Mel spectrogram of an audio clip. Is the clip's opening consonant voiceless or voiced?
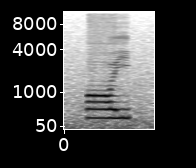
voiced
